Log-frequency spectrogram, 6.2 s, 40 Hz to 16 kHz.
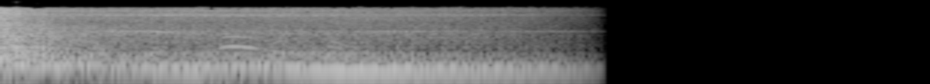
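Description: Roush-supercharged Ford 5.0 V8 falling back from a quick rev, then settling into a steady idle. The sound cuts off suddenly about four seconds in.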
